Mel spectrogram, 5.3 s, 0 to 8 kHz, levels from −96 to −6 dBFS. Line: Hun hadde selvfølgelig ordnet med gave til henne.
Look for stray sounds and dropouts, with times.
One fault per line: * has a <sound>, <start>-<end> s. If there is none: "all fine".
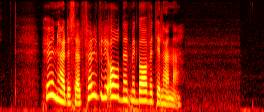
all fine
